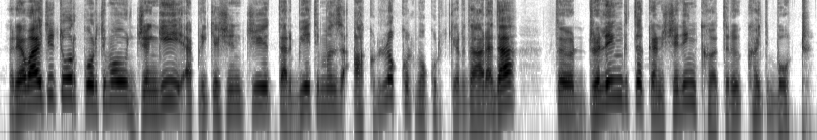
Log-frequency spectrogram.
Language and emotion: Kashmiri, neutral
